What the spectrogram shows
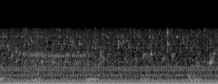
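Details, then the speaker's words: Desktop aquaponics, two tanks, two grow beds, one pump: steady trickling and gurgling as the grow bed empties through the bell siphon; tank water levels uneven. "and as you can see it's still draining out and you hear the gurgling but as you can see the water levels aren't the same height anymore"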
